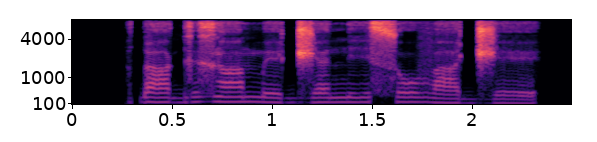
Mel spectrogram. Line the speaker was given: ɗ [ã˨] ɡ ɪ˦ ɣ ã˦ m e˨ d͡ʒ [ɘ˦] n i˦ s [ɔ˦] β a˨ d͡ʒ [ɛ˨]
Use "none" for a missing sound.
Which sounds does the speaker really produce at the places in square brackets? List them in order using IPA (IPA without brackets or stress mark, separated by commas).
a˨, ɛ˦, o˦, e˨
